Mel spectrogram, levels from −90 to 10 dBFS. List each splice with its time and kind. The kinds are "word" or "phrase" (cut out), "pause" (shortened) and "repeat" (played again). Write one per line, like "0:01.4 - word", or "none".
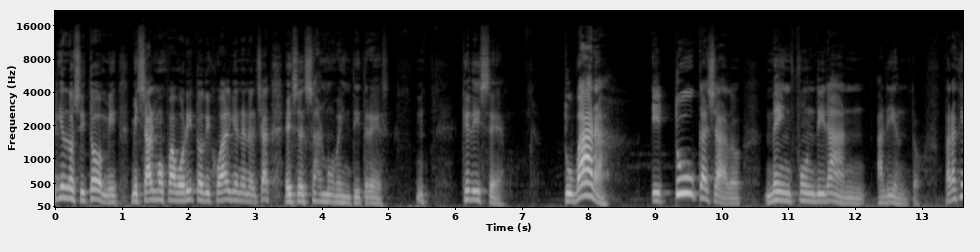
none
